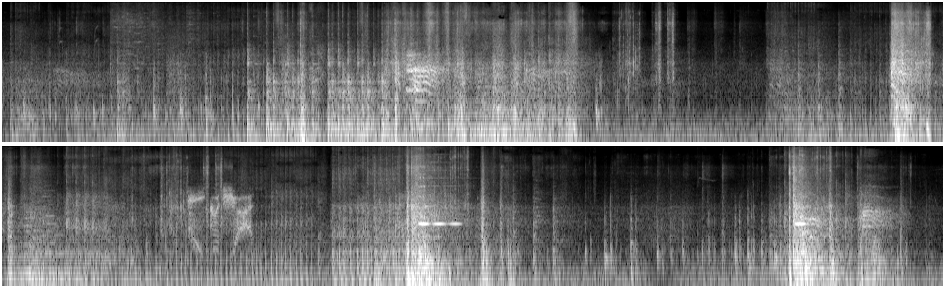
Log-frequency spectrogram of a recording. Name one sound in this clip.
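Footsteps thud on wooden floors and stairs.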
